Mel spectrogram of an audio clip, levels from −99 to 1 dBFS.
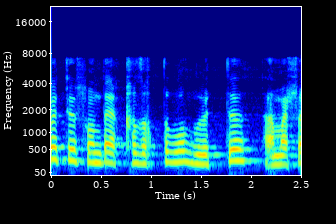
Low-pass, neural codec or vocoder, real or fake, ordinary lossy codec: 7.2 kHz; codec, 44.1 kHz, 7.8 kbps, Pupu-Codec; fake; none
